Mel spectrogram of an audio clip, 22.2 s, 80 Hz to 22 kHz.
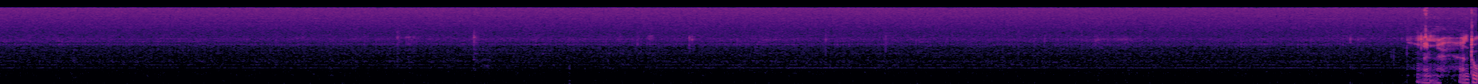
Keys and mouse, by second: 12.0 click, 17.6-22.1 drag, 21.3 x, 22.0 shift+a.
